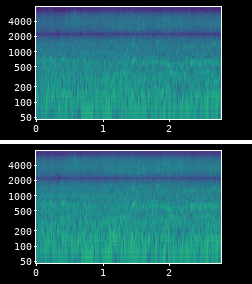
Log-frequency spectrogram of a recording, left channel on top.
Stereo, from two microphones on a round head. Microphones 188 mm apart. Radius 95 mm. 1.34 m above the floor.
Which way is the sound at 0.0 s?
15° right (ahead or behind).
